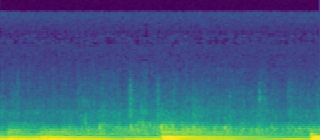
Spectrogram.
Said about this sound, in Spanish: La iglesia le puede regalar palmas fuertes al Señor.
